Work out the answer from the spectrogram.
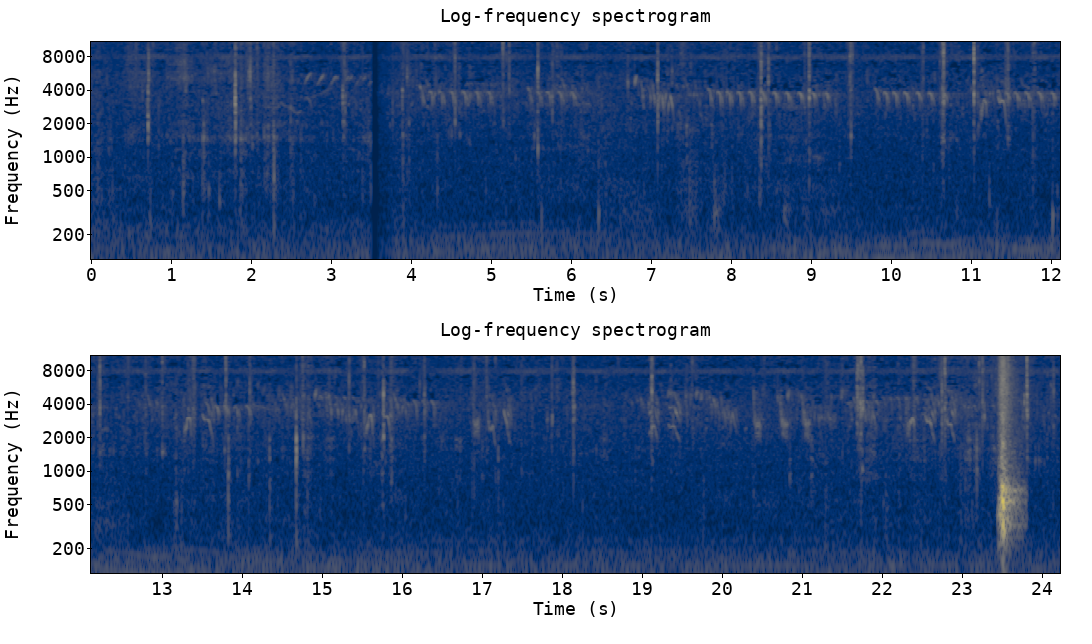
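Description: Faint outdoor background with birds calling in quick repeated chirps and scattered light clicks. Near the end comes one loud, sudden sound effect as a subscribe-button graphic pops up.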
